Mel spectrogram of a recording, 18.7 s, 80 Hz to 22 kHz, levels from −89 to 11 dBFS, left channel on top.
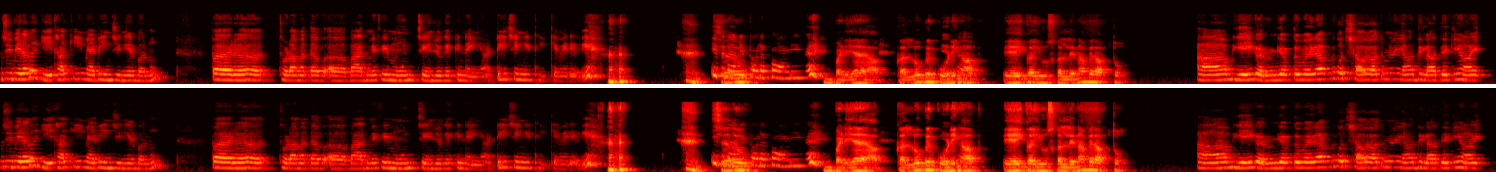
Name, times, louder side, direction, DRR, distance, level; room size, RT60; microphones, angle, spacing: voice 1, 0.0-2.0 2.6-7.6 8.9-10.3 11.8-12.2 15.0-18.5, left 1 dB, 40° left, 1.5 m, -34 dB
voice 2, 7.6-7.9 8.5-9.4 10.3-12.3 12.5-14.1, right 3 dB, 60° right, 0.5 m, -30 dB
8.1 x 6.3 x 2.2 m
head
